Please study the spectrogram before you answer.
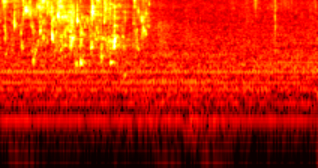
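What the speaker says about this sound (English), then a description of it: "So into the same saucepan I'm going to pour in the milk" Milk poured into a saucepan for a kunafa cheese mixture, a short close splashing trickle that settles into a steady quieter flow over a low background hum.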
